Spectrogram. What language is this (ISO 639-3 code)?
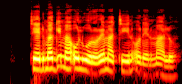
luo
